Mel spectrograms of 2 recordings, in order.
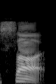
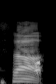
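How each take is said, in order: First: The first sound is a sharp, hissing s. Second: The first sound is a soft th-like sound. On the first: The speaker calls it wrong. "एस की साउंड में आपने कन्वर्ट नहीं करना... सा बिल्कुल गलत है" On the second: The speaker calls it right. "नरमी के साथ पढ़ना है सा"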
